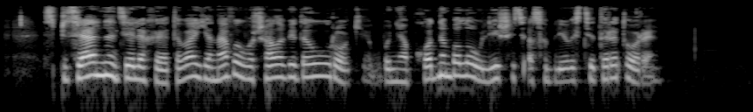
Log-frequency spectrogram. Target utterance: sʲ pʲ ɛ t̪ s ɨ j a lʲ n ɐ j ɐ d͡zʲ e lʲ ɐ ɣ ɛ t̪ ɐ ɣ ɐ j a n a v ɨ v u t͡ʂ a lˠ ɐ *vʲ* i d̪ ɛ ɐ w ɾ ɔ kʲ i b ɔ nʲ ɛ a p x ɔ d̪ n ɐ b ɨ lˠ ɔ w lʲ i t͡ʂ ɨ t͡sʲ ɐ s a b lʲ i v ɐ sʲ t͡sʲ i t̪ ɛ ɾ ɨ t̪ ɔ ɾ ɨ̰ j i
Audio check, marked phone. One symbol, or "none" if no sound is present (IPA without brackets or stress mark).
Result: vʲ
